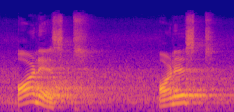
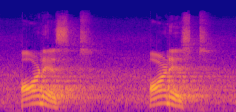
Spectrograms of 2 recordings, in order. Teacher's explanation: This word has started with the letter H but the pronunciation of H is here silent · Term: H is silent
